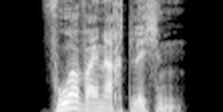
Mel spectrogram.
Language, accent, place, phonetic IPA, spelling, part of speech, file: German, Germany, Berlin, [ˈfoːɐ̯ˌvaɪ̯naxtlɪçn̩], vorweihnachtlichen, adjective, De-vorweihnachtlichen.ogg
- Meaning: inflection of vorweihnachtlich: 1. strong genitive masculine/neuter singular 2. weak/mixed genitive/dative all-gender singular 3. strong/weak/mixed accusative masculine singular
